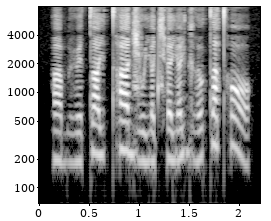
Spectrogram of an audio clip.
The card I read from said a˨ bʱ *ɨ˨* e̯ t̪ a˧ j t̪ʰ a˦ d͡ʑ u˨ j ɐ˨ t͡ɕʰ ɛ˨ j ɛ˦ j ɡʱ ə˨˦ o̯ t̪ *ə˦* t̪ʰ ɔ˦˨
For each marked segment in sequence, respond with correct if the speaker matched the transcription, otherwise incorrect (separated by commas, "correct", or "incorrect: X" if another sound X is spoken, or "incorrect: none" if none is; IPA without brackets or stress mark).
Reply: incorrect: ʏ˨, incorrect: a˦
